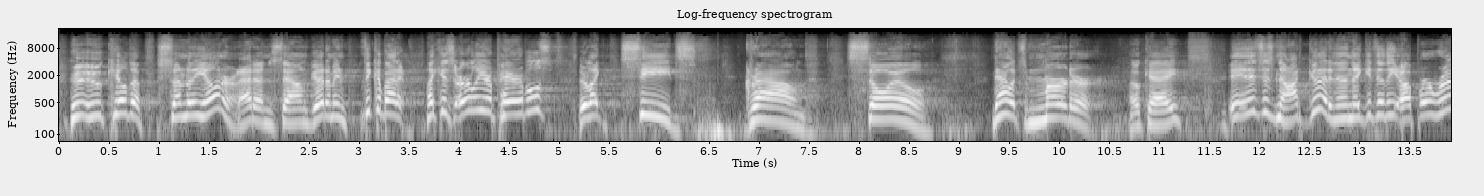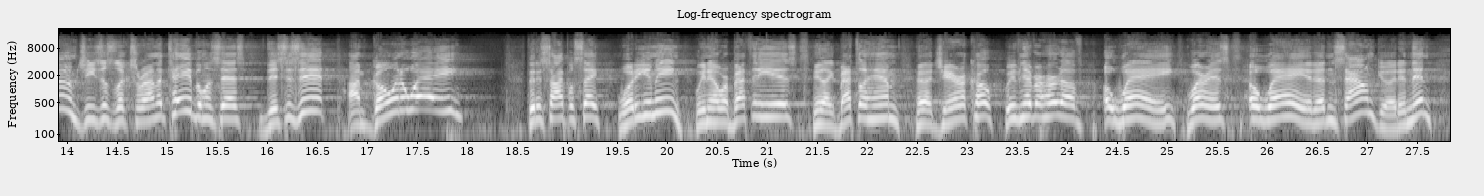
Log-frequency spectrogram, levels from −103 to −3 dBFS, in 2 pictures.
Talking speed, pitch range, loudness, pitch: 185 wpm, 185-260 Hz, -15 LUFS, 220 Hz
